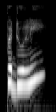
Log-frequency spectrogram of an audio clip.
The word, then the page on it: peduli: Indonesian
